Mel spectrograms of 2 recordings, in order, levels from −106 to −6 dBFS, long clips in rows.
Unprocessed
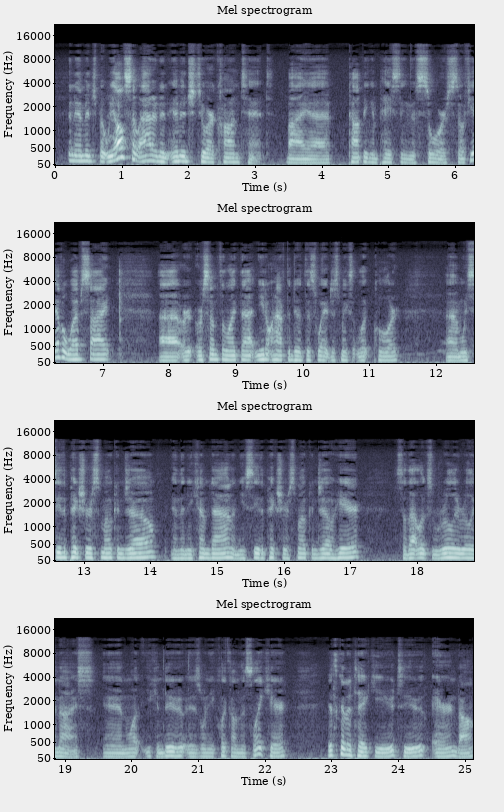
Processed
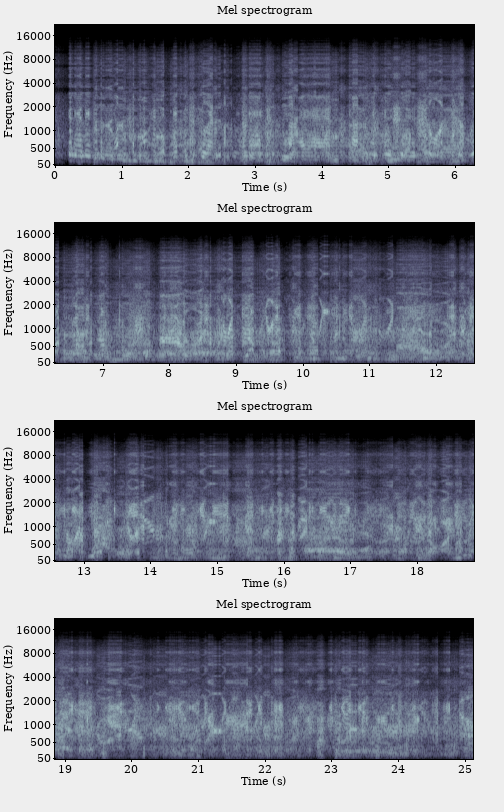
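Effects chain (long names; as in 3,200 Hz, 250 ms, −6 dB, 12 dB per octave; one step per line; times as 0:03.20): harmonic and percussive parts rebalanced harmonic −13 dB
flat-topped bell 860 Hz +9.5 dB
reversed playback
downward compressor 6 to 1, threshold −42 dBFS, peak gain reduction 30 dB
reversed playback
flanger 0.33 Hz, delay 8.1 ms, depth 5.4 ms, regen +62%
high-pass filter sweep 340 Hz → 1,600 Hz, 0:07.92–0:09.85
gate with flip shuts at −34 dBFS, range −24 dB
sample-rate reduction 3,300 Hz, jitter 0%
delay with pitch and tempo change per echo 295 ms, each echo −6 semitones, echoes 3
loudspeaker in its box 210–8,100 Hz, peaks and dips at 220 Hz −9 dB, 460 Hz −8 dB, 870 Hz +4 dB, 4,400 Hz −8 dB
on a send: delay that swaps between a low-pass and a high-pass 472 ms, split 1,200 Hz, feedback 71%, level −14 dB
on the sum: level +9 dB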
